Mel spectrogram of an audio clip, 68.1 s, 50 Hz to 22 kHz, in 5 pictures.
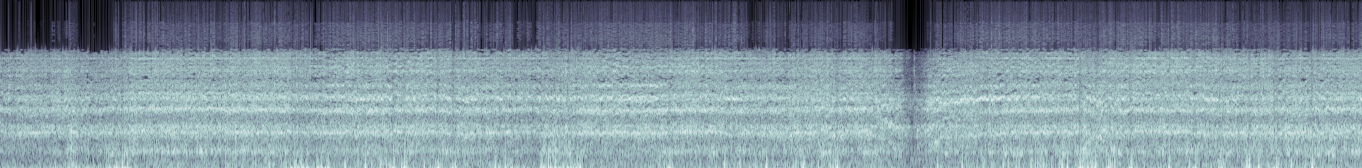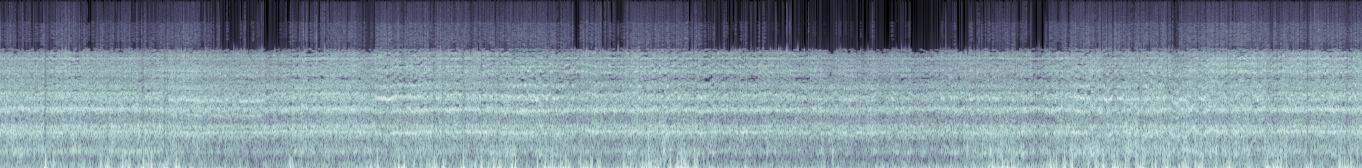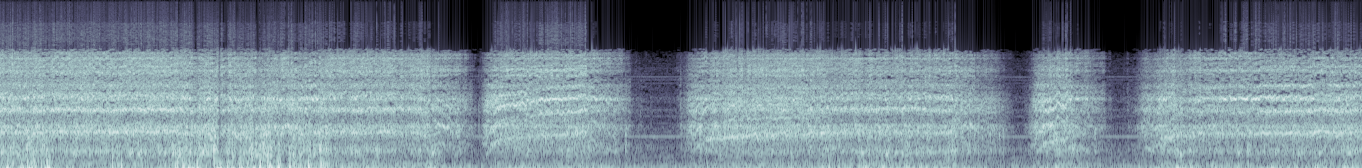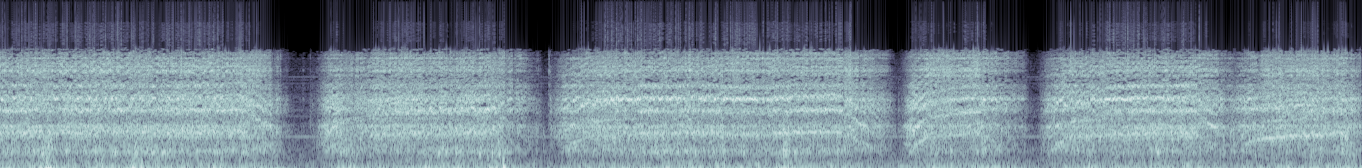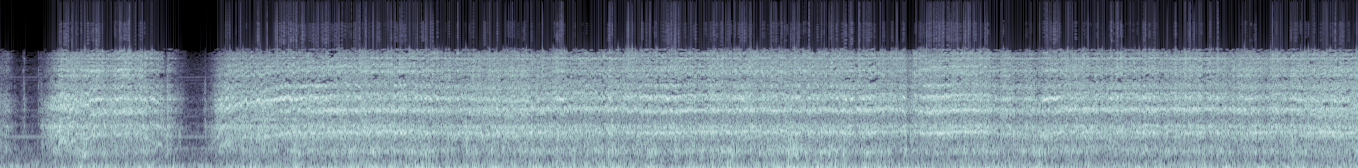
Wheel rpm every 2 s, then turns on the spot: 220, 230, 220, 220, 160, 220, 220, 230, 220, 220, 230, 220, 230, 240, 230, 190, 100, 150, 140, 120, 210, 170, 160, 150, 180, 100, 160, 130, 120, 220, 230, 230, 230, 220.
none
